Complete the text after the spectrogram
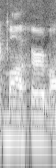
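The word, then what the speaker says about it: Macher: I am definitely going to fuck Billy Loomis and Stu Matcher because, am I saying that right? – Is it Mocker? – I think it was Mocker.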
